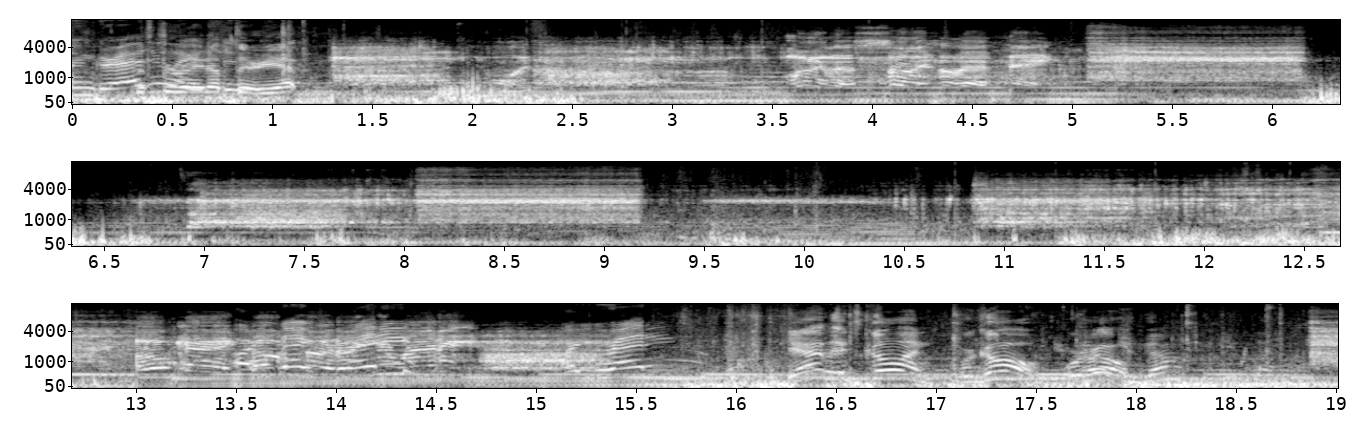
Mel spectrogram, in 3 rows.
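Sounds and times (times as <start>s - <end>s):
bubbling exhalations: 9.0s - 12.9s.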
